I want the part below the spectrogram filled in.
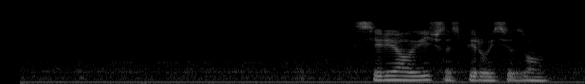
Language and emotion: Russian, neutral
